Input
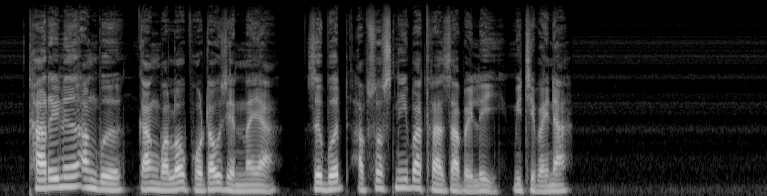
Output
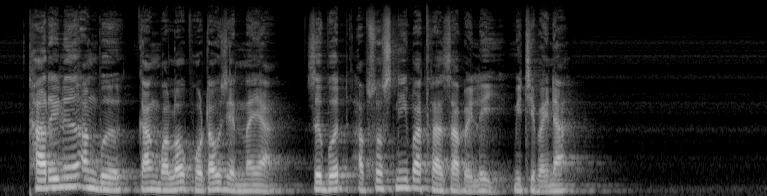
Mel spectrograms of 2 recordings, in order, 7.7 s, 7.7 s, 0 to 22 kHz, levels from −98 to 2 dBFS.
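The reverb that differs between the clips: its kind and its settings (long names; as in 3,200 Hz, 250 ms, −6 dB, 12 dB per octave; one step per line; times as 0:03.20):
rectangular room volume 2,800 cubic metres, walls furnished, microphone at 0.62 metres
level −3 dB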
